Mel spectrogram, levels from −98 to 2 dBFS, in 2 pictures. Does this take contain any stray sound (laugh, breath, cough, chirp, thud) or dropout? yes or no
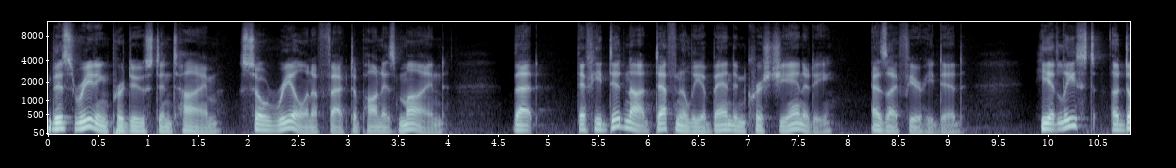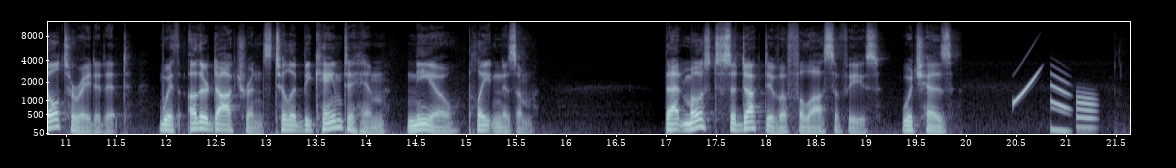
yes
